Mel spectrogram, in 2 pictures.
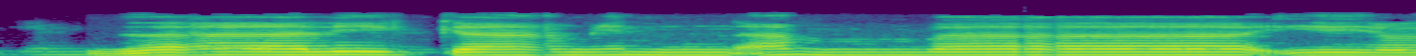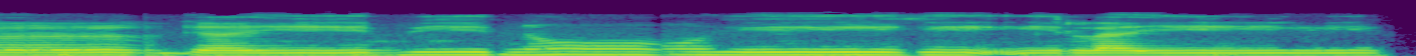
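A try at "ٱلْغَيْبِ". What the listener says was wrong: Nah, huruf gue-nya nggak boleh dibaca gaya, tidak gaibi, tapi ghaibi. zalika min amba'il ghaibi nuhihi ilaik. Jadi tidak gaibi.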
